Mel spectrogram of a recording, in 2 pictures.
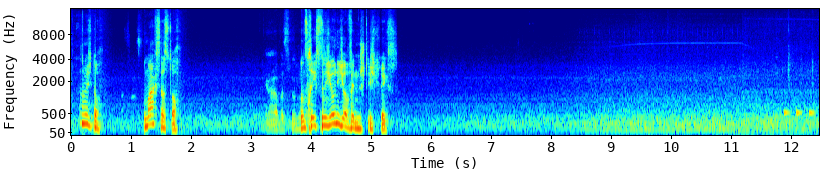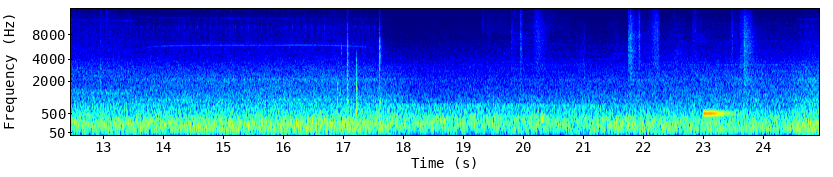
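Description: A truck engine hums steadily as it drives on a highway.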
